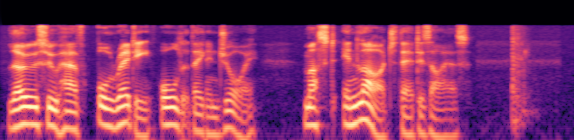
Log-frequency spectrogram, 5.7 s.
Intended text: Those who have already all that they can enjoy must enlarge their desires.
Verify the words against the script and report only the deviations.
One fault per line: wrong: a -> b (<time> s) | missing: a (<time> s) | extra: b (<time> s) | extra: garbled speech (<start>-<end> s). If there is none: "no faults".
missing: can (2.0 s)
